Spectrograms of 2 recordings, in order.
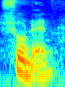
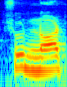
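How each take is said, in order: First: It is said as one contracted word. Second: It is said as two separate full words.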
